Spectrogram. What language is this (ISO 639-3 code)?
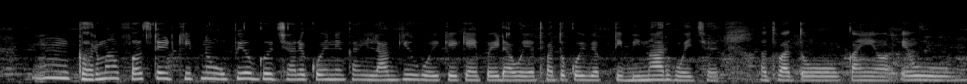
guj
